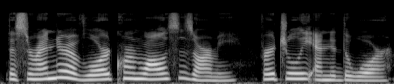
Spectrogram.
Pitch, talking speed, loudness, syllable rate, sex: 225 Hz, 150 wpm, -15 LUFS, 4.9 syllables/s, female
